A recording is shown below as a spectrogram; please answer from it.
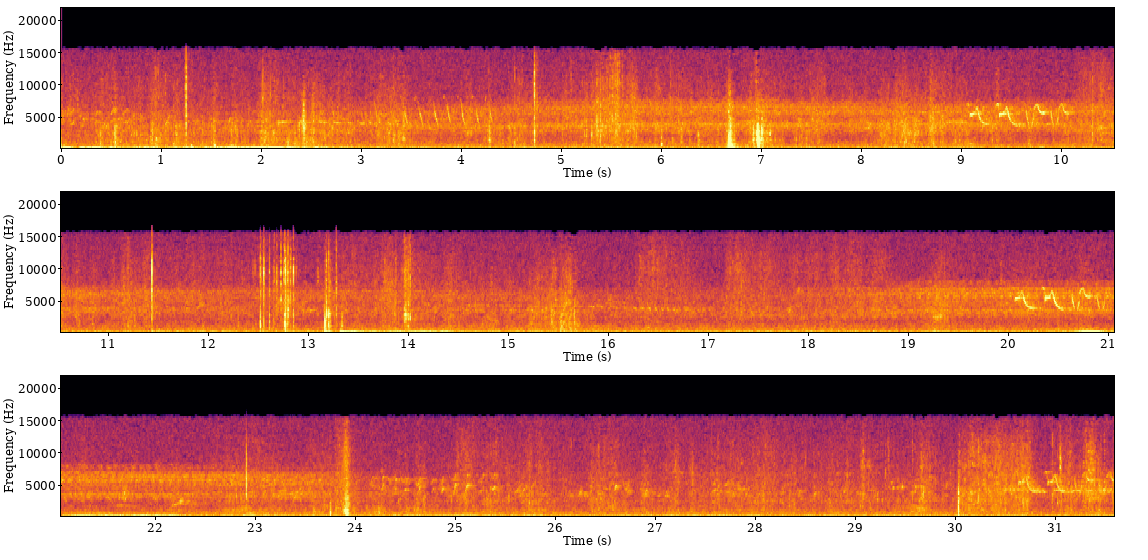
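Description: Quiet summer garden ambience: faint, steady insect buzzing, with a low wind rumble on the microphone in the first few seconds. A few faint clicks and rustles come from plants being handled.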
